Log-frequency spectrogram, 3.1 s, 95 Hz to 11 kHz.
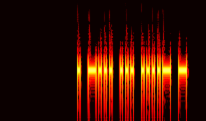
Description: Morse code, heard as a keyed tone, about 30 wpm, 700 Hz. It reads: EBS4T
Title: Five Challenging Letter-Number Combinations 30wpm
